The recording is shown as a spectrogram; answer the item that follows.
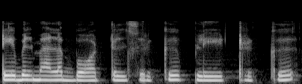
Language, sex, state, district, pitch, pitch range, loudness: Tamil, female, Karnataka, Bangalore, 200 Hz, 190-210 Hz, -16 LUFS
